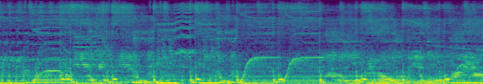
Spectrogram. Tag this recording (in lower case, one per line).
music
dance music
